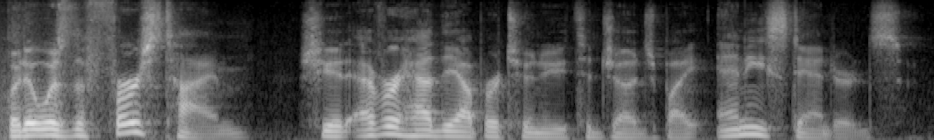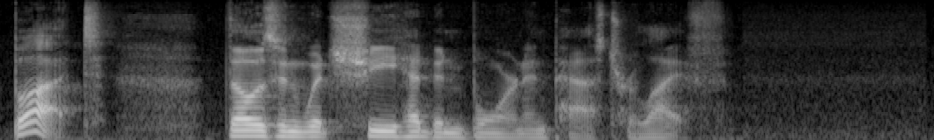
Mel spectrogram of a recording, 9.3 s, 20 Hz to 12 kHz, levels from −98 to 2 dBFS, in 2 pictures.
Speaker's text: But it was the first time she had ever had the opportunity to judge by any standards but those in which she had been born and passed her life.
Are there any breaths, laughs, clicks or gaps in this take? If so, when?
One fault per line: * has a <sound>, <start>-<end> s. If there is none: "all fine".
all fine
